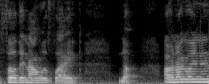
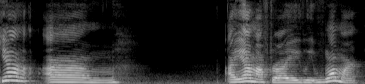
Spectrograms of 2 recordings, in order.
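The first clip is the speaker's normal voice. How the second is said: ordinary talk, nothing marked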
